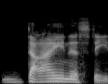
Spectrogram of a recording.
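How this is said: The first syllable sounds like 'die'. The speaker calls it right. "We're in America right now. It's dynasty"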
